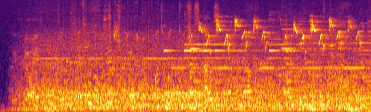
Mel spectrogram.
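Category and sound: bird, birdsong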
